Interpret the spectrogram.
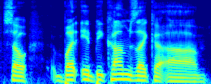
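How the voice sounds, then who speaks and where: A man telling stories as an interview guest, calm and even-toned, with many fillers and frequent laughs. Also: fairly low pitch, slow pace. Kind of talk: relaxed conversational storytelling.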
